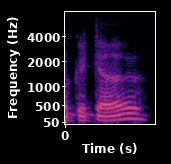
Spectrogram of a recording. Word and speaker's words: Godot: But you know, like a play like Waiting for Godot, you know, am I saying it correctly? – Uh-huh.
